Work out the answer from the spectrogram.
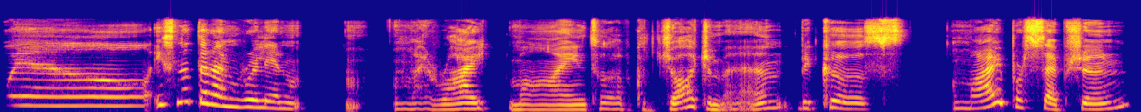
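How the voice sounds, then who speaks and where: A woman rambling through a personal monologue, full of restarts and wandering thoughts, sometimes laughing between phrases. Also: mid-range voice. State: homeless.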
